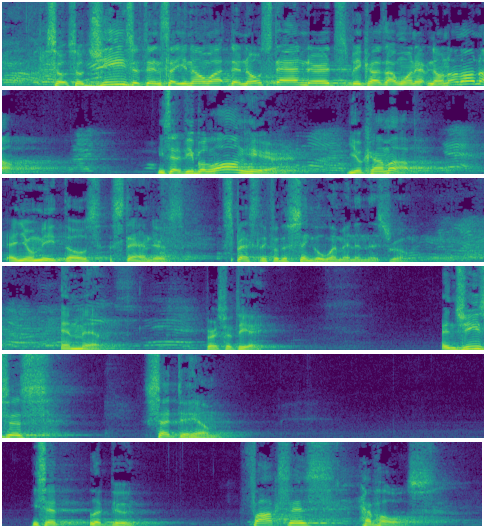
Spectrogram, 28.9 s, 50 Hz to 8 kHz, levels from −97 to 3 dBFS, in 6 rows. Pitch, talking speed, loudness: 165 Hz, 120 wpm, -14 LUFS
